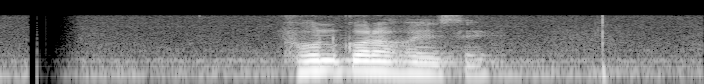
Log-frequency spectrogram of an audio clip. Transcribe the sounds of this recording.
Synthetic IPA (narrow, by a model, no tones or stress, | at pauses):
fʰonkɔɾaɦojesʰe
